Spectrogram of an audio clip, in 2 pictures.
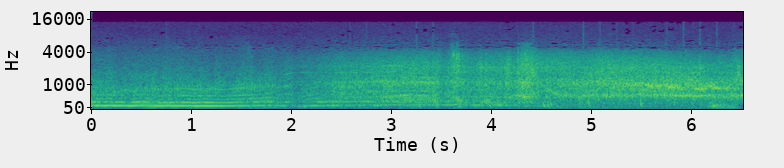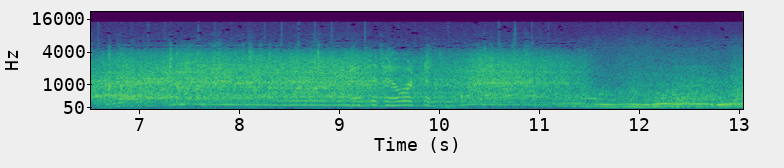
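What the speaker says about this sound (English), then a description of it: "Håkan Eriksson in the Peugeot 309 GTI" A Peugeot 309 GTI rally car on a rally stage, its engine roaring continuously from onboard, rising and falling with revs and gear changes, loud and close throughout.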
